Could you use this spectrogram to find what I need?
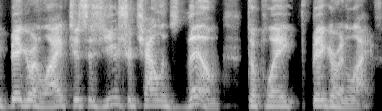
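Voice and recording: A man is speaking. His pitch sits fairly high, and his tone is bright and sharp.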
